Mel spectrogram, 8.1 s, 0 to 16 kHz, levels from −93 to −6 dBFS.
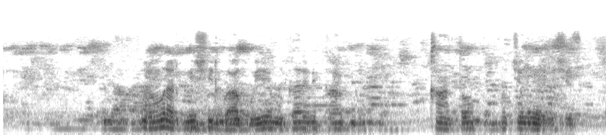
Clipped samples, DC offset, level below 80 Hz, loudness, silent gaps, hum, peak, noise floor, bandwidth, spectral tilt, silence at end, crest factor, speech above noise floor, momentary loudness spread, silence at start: under 0.1%; under 0.1%; -70 dBFS; -37 LUFS; none; none; -20 dBFS; -56 dBFS; 7.4 kHz; -6.5 dB/octave; 0 s; 18 dB; 21 dB; 20 LU; 0.05 s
